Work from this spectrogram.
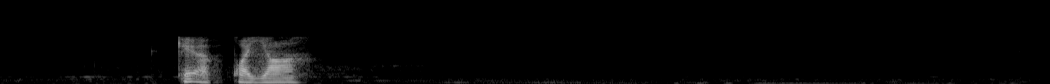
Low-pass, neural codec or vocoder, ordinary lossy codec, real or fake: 3.6 kHz; none; AAC, 16 kbps; real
